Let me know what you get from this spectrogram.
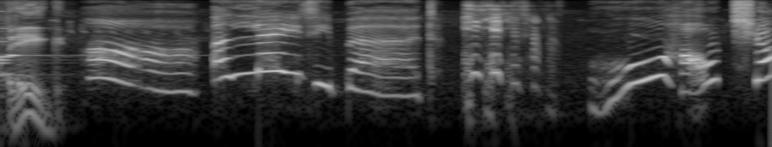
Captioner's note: giggles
